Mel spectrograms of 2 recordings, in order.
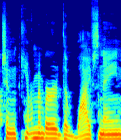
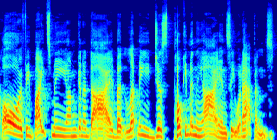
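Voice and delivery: hammed-up Australian accent, pitched much higher; mock daredevil Aussie, higher and breezy; 8 semitones higher than usual. Imitating Steve Irwin to a friend in an overdone Australian accent. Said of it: "I didn't understand a word of that".

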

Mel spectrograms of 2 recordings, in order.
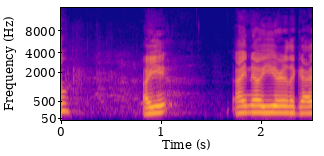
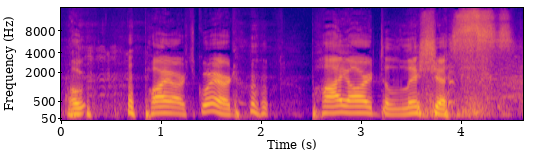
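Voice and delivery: slow words round a mouthful; mouth full; much slower than usual. Pretend. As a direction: talk as if through a mouthful. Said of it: "pretend your mouth is full".

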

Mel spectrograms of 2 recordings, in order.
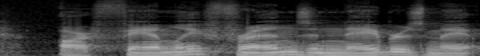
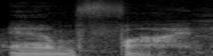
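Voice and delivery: slow soothing whisper, fading out; soft spa whisper; 5 semitones lower, 8 dB quieter than usual. Shown as a demonstration. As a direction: breathe the words gently to a child. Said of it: "Can you say that with me?".

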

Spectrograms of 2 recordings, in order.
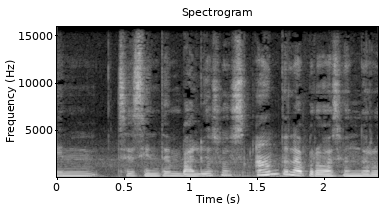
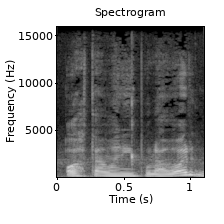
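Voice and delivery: ordinary talk

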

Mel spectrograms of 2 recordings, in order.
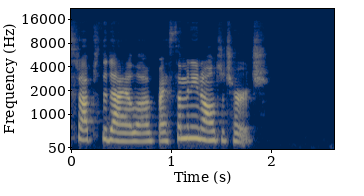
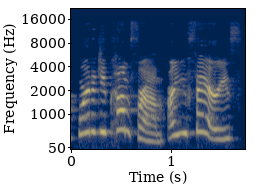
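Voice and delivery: much higher, wondering questions; astonished questioning; 8 semitones higher than usual. A narrator's reading. Tenant to friends who appeared from nowhere, astonished. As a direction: ask in lively disbelief, pitched up.

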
